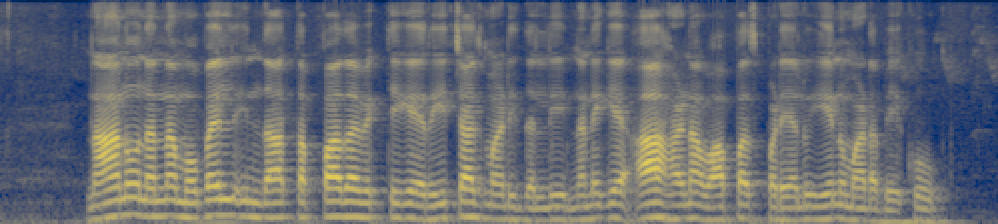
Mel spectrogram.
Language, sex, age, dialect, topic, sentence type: Kannada, male, 31-35, Mysore Kannada, banking, question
